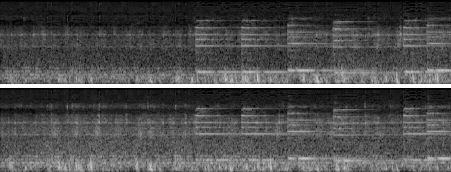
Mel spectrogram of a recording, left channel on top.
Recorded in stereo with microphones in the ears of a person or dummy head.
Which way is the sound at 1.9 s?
Centre (ahead or behind).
